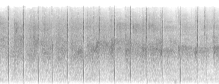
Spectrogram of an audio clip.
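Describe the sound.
An audience at Restore applauds the staff team, a steady wash of clapping with sharper individual claps popping out at a fairly regular pace throughout.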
